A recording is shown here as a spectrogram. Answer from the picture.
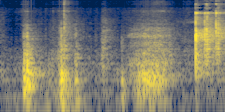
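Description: Glass soda bottle being handled and its cap worked at to twist it off: a few light knocks and clinks, then a sharp click near the end.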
